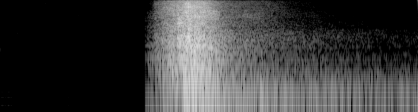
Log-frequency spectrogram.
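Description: A whoosh sound effect for an animated subscribe button: it swells suddenly about two-thirds of a second in, peaks a moment later, and fades out over about a second and a half with a low rumble underneath.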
